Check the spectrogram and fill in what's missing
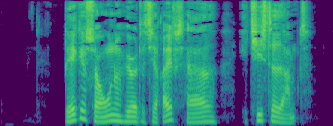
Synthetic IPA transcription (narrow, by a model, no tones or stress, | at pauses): b̥eɡ̥əsɒʊnəɦøɐd̥ət͡sʰe̝ʁɛfshæɐð̩ˠ | i̥t͡sʰisd̥eðˠɑ̈m̰d̥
